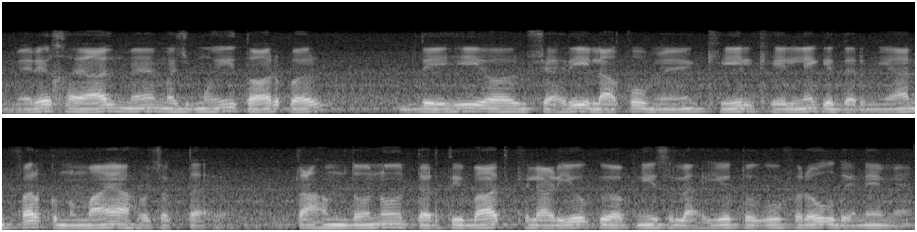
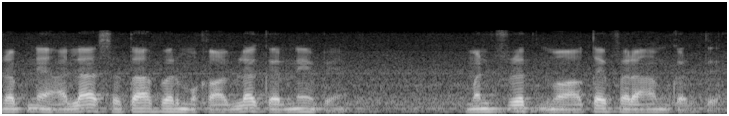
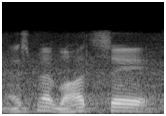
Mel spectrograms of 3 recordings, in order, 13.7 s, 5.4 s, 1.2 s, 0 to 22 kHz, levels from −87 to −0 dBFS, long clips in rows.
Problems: constant background noise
